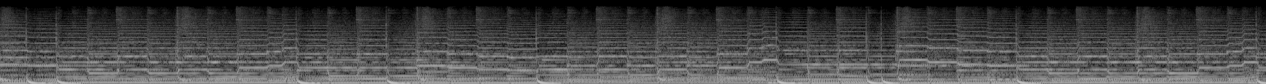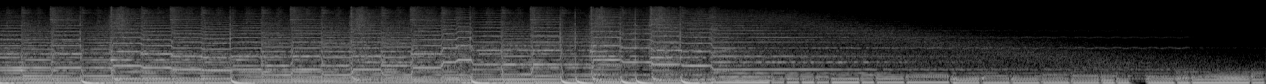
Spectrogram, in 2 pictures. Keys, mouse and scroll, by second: 5.2 shift+middle click, 14.4 click, 15.7 shift+middle click, 18.4 click, 20.3 click, 21.4 click, 22.4 click, 24.0 click, 25.0 shift+middle click.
